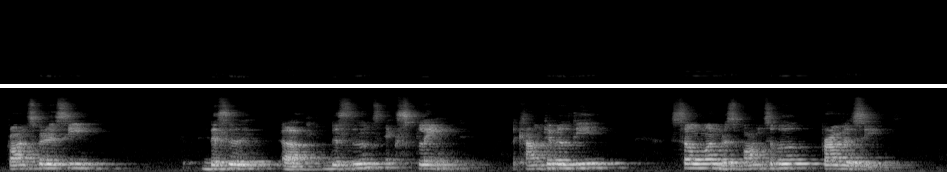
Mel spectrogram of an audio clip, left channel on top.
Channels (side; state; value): left; silent; 56 dB below the other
